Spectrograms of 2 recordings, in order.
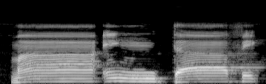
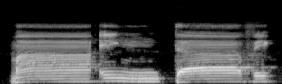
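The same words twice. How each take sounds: Both takes have the same delivery.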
